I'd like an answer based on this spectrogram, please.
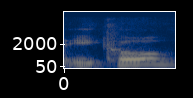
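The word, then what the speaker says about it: école: think of it but it was called e cole it's french you don't have to worry about the spelling it's french for school e-c-o-l-e of bosar meaning the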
